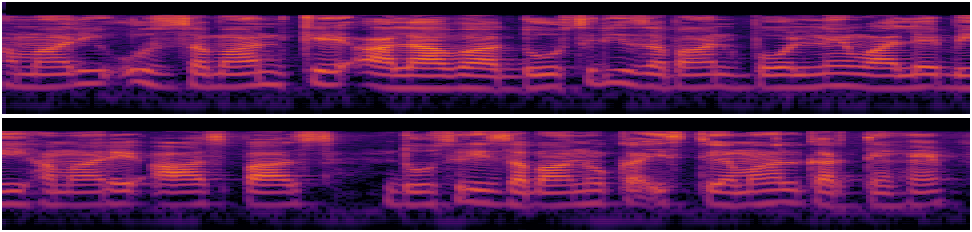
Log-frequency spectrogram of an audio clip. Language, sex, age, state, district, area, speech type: Urdu, male, 18-30, Uttar Pradesh, Ghaziabad, urban, spontaneous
